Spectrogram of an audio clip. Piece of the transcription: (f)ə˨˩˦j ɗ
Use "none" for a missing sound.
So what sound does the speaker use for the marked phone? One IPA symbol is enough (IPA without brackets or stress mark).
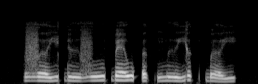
v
